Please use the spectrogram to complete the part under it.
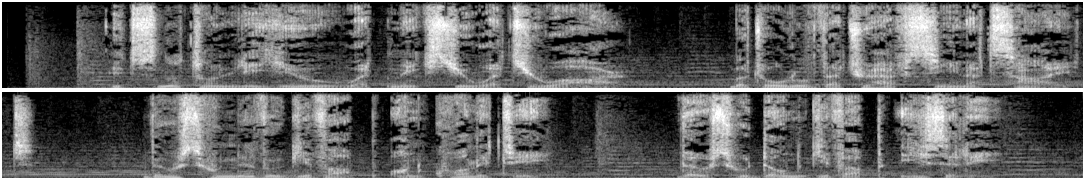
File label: english american voice over male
